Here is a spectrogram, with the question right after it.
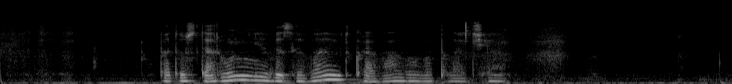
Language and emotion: Russian, sad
